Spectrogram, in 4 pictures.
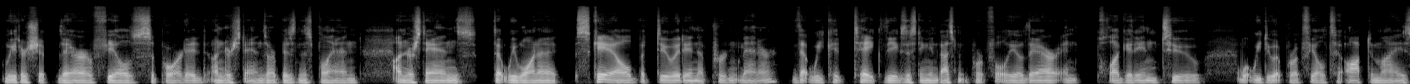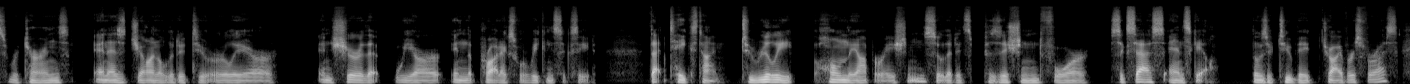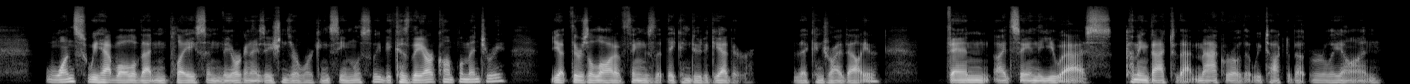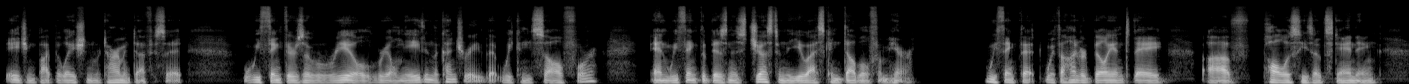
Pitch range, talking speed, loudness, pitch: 90-100 Hz, 185 wpm, -21 LUFS, 95 Hz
